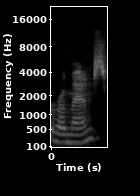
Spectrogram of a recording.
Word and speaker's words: romance: whirlwinds romance yeah prevents the stresses on the second syllable romance feral instruments mm-hmm early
